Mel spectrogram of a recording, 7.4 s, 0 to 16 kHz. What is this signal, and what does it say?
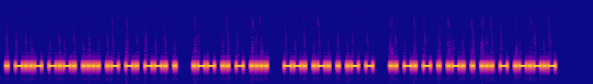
Morse code, heard as a keyed tone, about 40 wpm, 700 Hz. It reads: EXCHANGE WITH GREAT INTEREST.
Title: Sentences from Top 1000 Words - Review Part 6 - 40wpm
